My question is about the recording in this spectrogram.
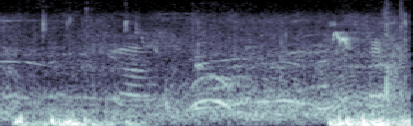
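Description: Low dull thumps and rumble on a handheld microphone, the strongest near the end, over faint background voices.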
